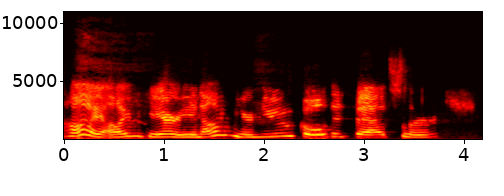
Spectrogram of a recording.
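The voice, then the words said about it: Goofy Barney-like character voice. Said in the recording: “he kind of has like that Barney voice”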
